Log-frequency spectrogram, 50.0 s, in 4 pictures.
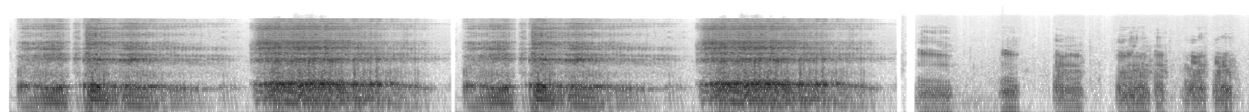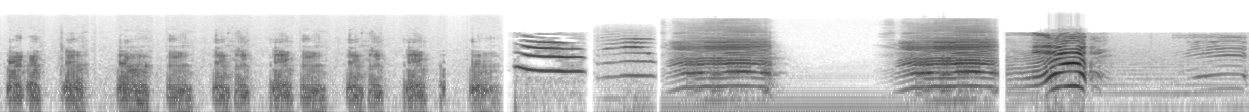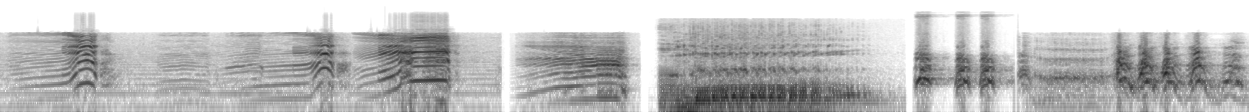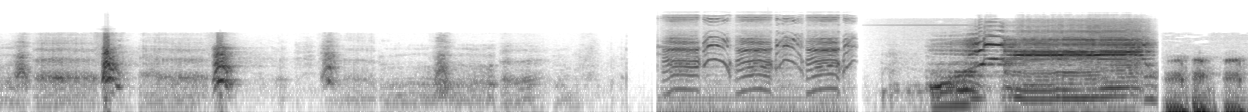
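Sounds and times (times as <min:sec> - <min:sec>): cow mooing: 0:19.1 - 0:20.4, 0:21.3 - 0:23.4.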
